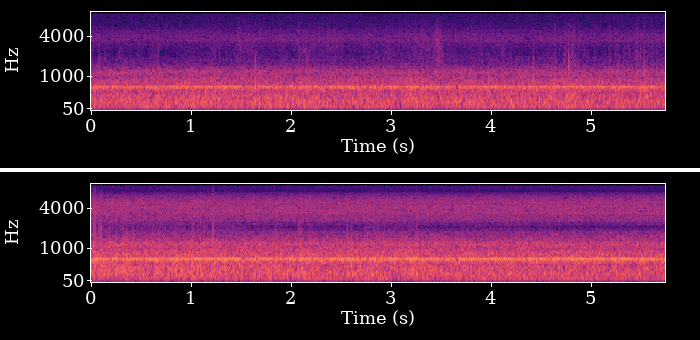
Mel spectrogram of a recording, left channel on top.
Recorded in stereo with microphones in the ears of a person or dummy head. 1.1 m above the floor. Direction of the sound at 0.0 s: 75° right (ahead or behind).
